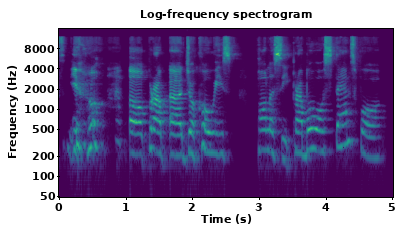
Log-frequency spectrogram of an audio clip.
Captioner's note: laughs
